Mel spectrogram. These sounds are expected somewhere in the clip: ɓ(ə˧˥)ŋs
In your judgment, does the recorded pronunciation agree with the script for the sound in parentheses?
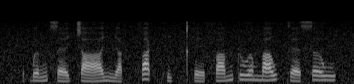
yes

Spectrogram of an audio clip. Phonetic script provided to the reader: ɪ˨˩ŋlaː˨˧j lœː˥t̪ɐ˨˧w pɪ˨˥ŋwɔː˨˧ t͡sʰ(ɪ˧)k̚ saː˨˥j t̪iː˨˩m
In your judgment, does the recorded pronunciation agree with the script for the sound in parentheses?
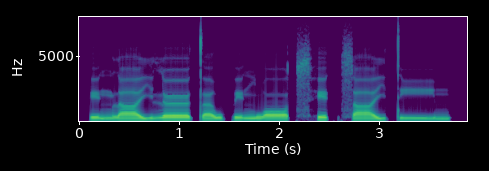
no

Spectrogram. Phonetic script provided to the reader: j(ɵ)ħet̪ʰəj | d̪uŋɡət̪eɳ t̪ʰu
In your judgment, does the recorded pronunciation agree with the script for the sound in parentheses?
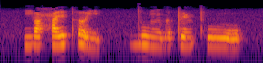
no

